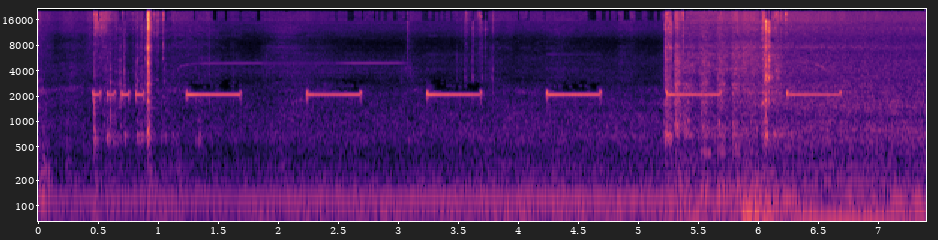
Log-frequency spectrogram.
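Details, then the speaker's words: 2008 Acura RDX after fixing a badly cracked intake air duct by the mass airflow sensor that caused rough idle: chime, brief crank, immediate catch and steady, smooth idle with RPM no longer hunting. Normal start and idle. "voila what a change start right up and it's not and it's not doing it"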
